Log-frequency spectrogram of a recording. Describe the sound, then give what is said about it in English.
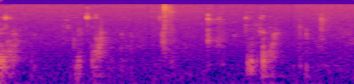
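Quiet ASMR chewing of tapioca balls: soft wet squishes, clicks and smacks at irregular intervals, with a gulping swallow partway through, no talking. “Is tapioca balls or bubble tea? Yeah. Was it the swallowing sound?”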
